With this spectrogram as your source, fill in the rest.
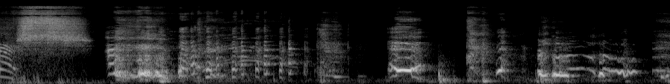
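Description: A young girl laughs loudly.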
